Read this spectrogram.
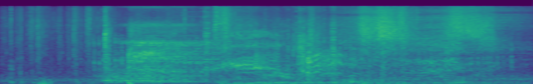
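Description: Weapon blows and magic bursts ring out in a fight with a monster.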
